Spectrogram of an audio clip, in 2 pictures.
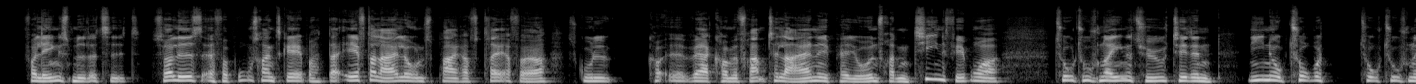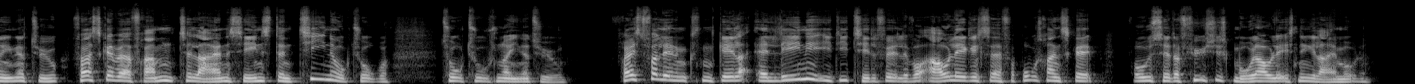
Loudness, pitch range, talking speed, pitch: -20 LUFS, 145-180 Hz, 115 wpm, 155 Hz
